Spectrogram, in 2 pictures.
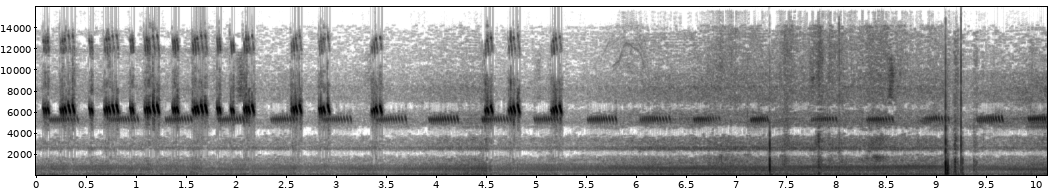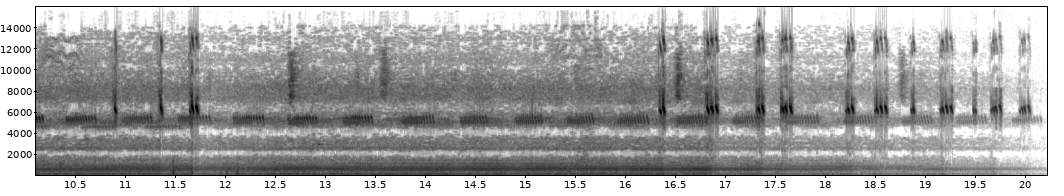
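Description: High, shrill insect chirps in quick, uneven bursts above a steady high-pitched drone.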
